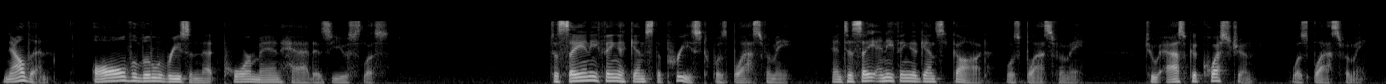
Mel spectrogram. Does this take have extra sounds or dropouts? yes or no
no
